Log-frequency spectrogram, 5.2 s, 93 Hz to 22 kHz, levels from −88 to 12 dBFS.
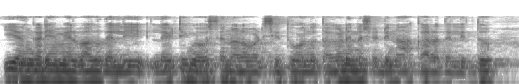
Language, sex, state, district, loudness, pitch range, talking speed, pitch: Kannada, male, Karnataka, Koppal, -18 LUFS, 105-110 Hz, 125 wpm, 105 Hz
